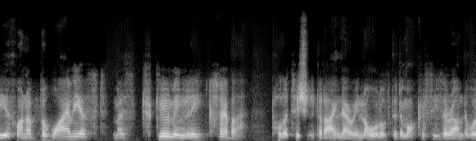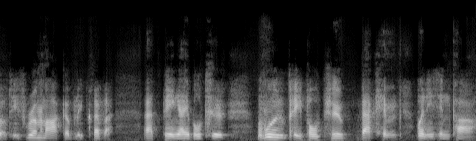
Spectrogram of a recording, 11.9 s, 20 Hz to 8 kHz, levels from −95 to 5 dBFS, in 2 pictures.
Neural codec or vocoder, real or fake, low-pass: codec, 16 kHz, 1 kbps, X-Codec, WavLM features, trained on Multilingual LibriSpeech; fake; 7.2 kHz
